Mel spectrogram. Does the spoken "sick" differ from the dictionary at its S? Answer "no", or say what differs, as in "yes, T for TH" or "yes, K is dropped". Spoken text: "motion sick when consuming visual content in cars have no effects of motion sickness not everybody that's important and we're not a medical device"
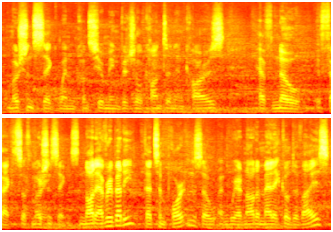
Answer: no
